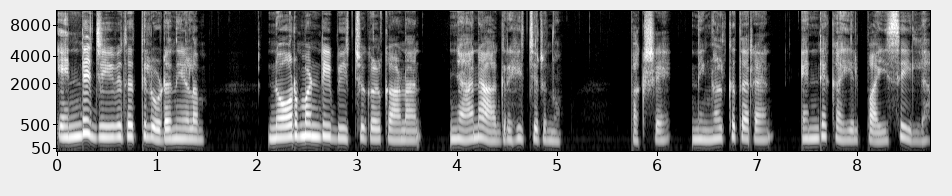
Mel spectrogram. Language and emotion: Malayalam, sad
